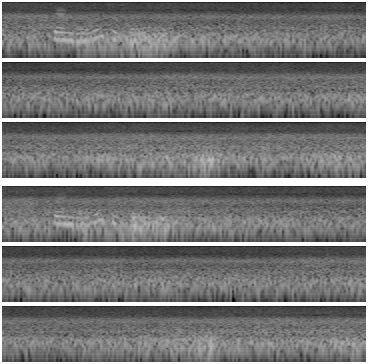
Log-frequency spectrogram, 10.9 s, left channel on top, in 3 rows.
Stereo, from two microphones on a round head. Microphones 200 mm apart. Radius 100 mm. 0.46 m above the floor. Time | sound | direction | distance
0.5 | a woman speaking | 30° left (ahead or behind) | ?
